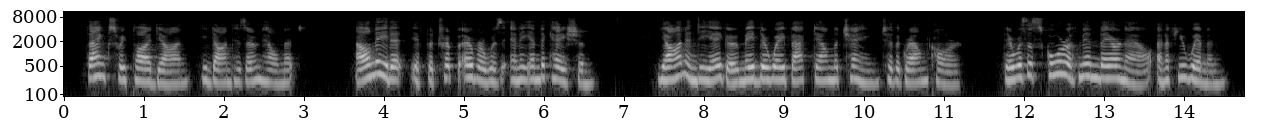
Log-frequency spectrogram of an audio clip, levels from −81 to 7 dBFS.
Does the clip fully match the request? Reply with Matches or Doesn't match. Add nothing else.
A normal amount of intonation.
Matches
